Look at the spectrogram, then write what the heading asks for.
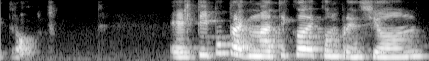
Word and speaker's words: Trout: ellos en este caso trout o se lee en español trout pero se pronuncia en inglés trout eh encontramos una primera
